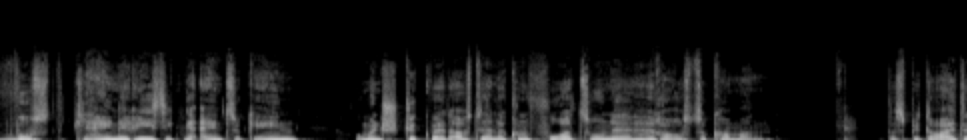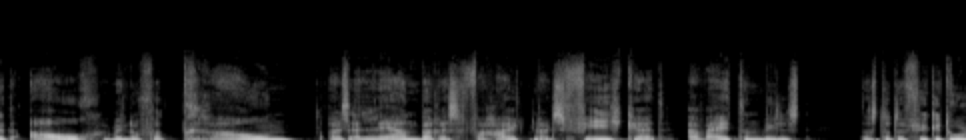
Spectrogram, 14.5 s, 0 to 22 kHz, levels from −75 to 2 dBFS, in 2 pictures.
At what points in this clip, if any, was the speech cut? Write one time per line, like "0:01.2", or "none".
0:06.4
0:12.3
